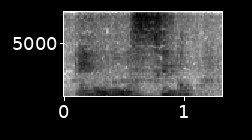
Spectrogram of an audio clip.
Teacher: Em lúcido, o lu, aí a sílaba lu é a nossa sílaba tônica, logo temos a palavra proparoxítona.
